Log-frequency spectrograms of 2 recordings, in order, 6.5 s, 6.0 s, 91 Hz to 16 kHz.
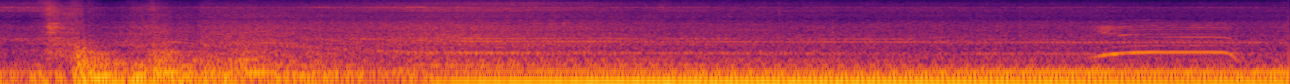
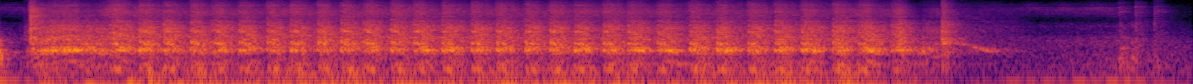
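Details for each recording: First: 1UZ-FE V8 in a Mazda RX-7 FC, previously hard to start; fuel pump power was cutting out during cranking and the pump is now hardwired to the battery. Brief crank, quick catch, then steady, even V8 idle: normal start and idle. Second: 1UZ-FE V8 swapped Mazda RX-7 FC, hard to start, after new coolant temperature sensor: starter cranks steadily nearly four turns a second for about five seconds, never catches; fuel pump loses power while cranking.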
